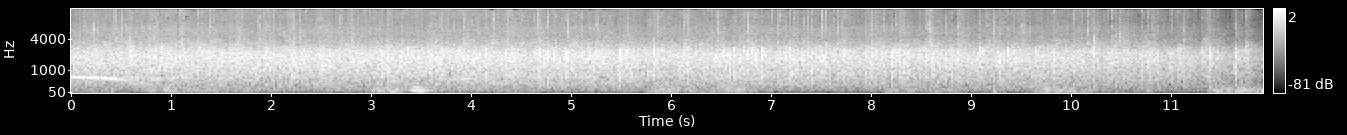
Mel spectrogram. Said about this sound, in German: Und deswegen begrüße ich Sie ganz herzlich hier noch einmal mit einem tosenden Applaus für das Team, das hier heute wunderbare Arbeit gemacht hat für euren und ihren Auftritt.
